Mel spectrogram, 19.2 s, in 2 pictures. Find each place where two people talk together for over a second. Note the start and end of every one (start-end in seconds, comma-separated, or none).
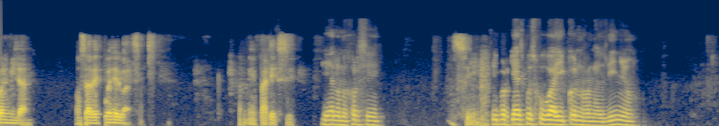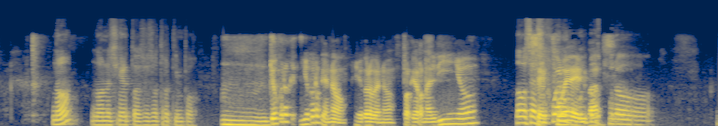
16.6-17.8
